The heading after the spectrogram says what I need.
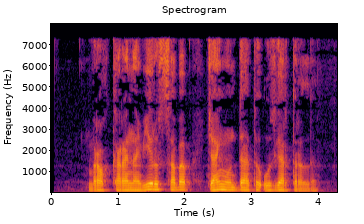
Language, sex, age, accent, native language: Uzbek, male, 12-17, Samarqand, Uzbek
